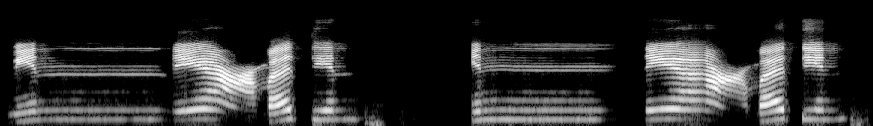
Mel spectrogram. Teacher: Peleburan huruf pertama ke huruf keduanya sempurna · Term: idgham mutamathilan shaghir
